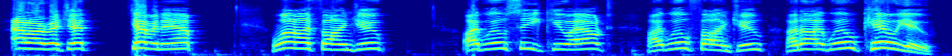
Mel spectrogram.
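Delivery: high, loud mock caller voice; comically loud, high-pitched funny old bloke; Kevin Hall. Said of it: "Kevin Hall, he's another funny old bloke".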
